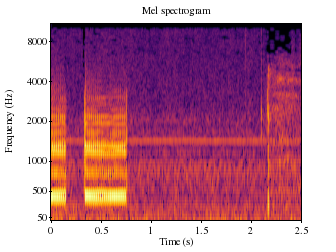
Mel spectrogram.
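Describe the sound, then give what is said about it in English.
Telephone tones as a call is placed to Wobbler: a brief electronic beep, then a longer steady buzzing tone, followed by quiet and a faint click. No one speaks. “I've got to phone Wobbler.”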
